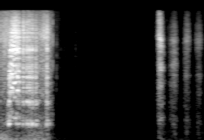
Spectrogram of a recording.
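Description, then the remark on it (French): A chair creaks loudly in one drawn-out groan, then falls silent before four short squeaky creaks follow in quick succession, with no one talking, at the end of a radio show. “T'as-tu entendu le. la chaise, oui.”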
